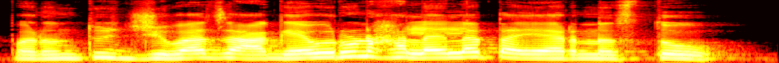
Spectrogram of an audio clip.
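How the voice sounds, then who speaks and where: A woman narrating a recap of a TV serial episode in steady storytelling, quoting each character inline. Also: mid-range voice, moderate pace. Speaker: channel narrator.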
